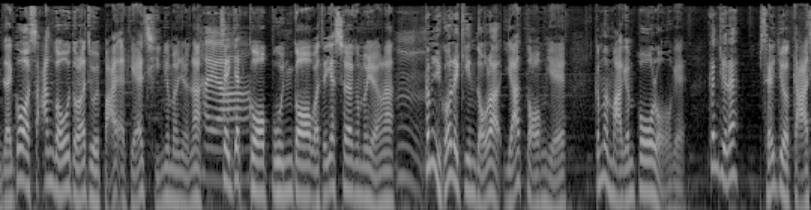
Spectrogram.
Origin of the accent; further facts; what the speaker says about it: Hong Kong; 就唔系我哋香港人啊，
